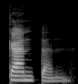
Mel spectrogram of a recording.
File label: "cantan", spanish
